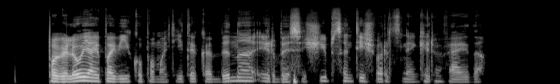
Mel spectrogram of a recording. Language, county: Lithuanian, Vilnius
